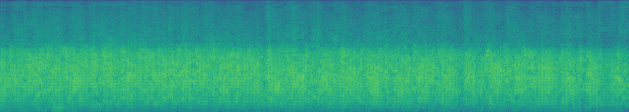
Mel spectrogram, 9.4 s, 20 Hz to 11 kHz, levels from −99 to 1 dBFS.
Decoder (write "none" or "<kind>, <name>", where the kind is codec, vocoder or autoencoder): vocoder, Vocos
